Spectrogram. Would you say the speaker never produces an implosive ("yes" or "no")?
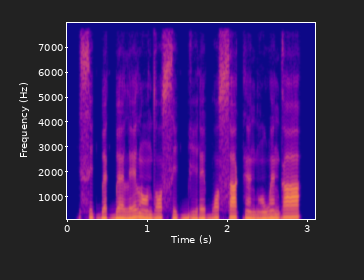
yes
